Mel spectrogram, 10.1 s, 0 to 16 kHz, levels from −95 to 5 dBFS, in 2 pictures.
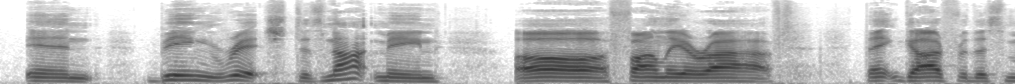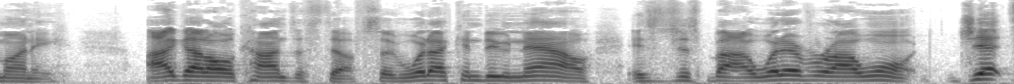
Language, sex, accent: English, male, American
